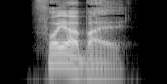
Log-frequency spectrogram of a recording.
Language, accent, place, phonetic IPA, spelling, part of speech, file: German, Germany, Berlin, [ˈfɔɪ̯ɐˌbal], Feuerball, noun, De-Feuerball.ogg
- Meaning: a fireball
